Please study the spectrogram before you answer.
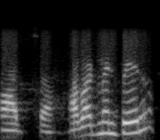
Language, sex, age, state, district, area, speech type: Telugu, male, 18-30, Telangana, Kamareddy, urban, conversation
